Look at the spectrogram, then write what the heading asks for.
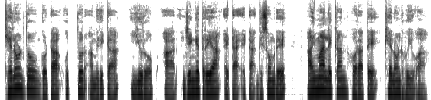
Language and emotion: Santali, neutral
